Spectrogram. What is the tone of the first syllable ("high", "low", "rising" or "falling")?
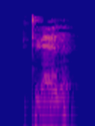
rising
